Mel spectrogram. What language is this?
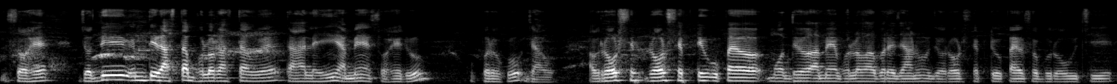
Odia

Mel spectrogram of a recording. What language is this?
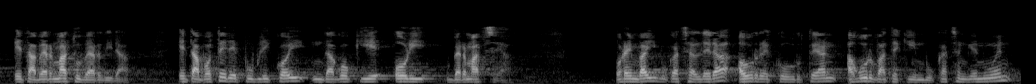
Basque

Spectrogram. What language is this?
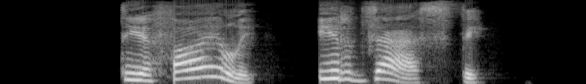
Latvian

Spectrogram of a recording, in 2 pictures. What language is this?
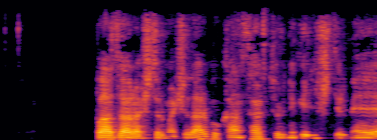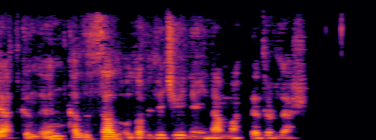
Turkish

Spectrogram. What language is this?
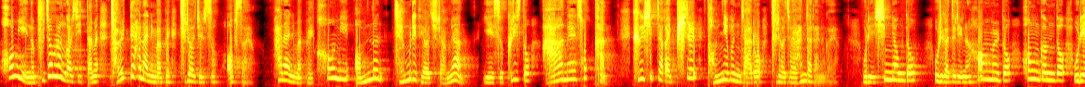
Korean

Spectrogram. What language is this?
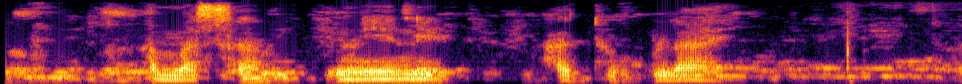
Kinyarwanda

